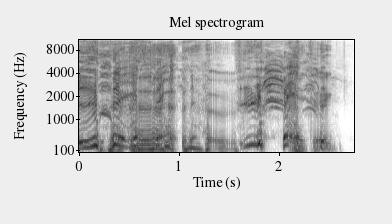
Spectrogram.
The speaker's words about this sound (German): Hust du jetzt echt oder was?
